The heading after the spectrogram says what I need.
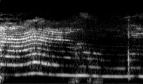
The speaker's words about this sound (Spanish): ¿Perdón? ¿Qué es esto? pues estás llorando o qué? No, yo. ¿Tú? ¿Te escuchas? ¿Estás llorando?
